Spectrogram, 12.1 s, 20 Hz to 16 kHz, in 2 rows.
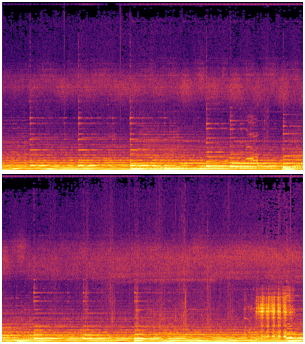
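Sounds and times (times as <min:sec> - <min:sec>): soft background music: 0:00.0 - 0:12.0
goat bleating: 0:11.0 - 0:11.9.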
